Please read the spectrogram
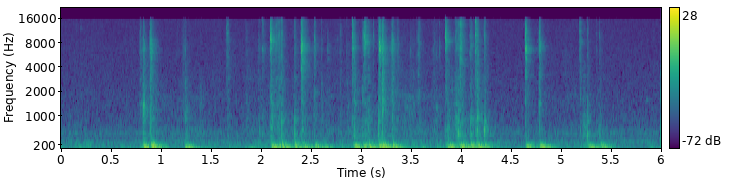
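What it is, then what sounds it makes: Plastic laptop keyboard. Long nails type and tap on a black plastic laptop keyboard, making quick clicky keystrokes in irregular bursts with short pauses between. Each key strike is brief, with a soft low thud under a bright click.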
